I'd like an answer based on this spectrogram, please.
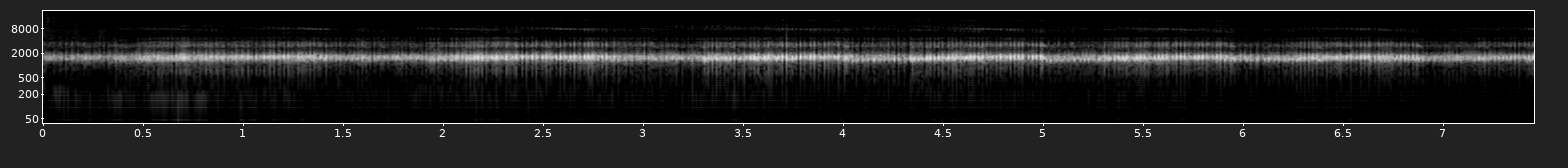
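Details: A calling chorus of male natterjack toads (Epidalea calamita) gives loud, rasping, overlapping trills in the mating season. They call at fish-free puddles in Schaffhausen Nature Park, Switzerland, where the species is declining.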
